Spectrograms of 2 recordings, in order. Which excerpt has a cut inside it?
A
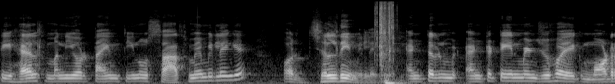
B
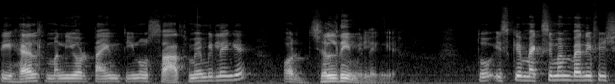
A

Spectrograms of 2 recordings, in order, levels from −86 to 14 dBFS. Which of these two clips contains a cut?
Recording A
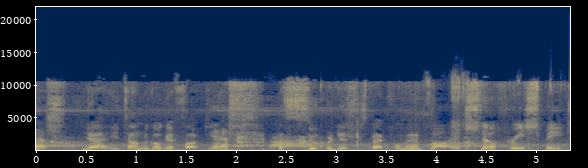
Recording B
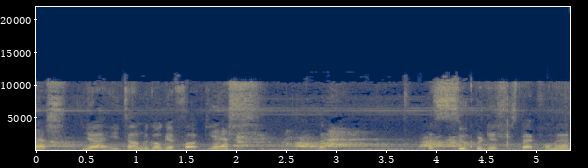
A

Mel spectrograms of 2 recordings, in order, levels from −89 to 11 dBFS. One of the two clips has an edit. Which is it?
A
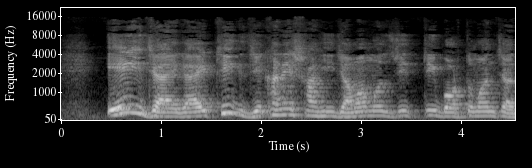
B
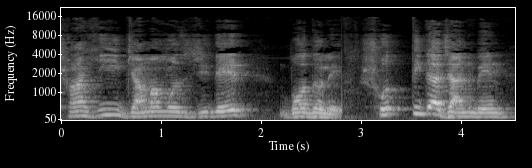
B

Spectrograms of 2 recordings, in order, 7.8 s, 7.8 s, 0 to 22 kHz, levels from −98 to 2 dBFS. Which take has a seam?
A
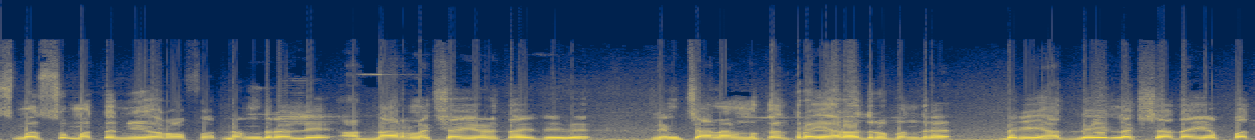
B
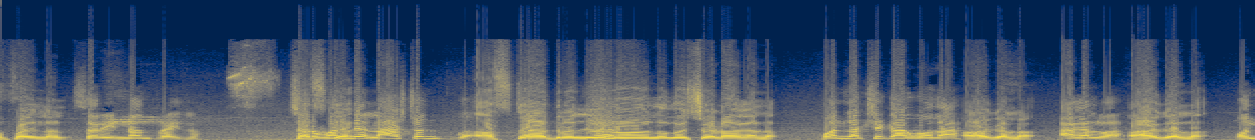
A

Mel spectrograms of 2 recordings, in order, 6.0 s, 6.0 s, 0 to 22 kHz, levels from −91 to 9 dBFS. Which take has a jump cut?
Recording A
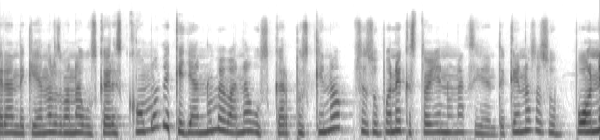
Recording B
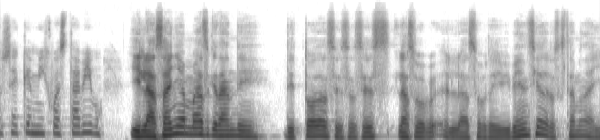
B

